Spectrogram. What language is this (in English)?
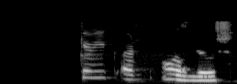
Icelandic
